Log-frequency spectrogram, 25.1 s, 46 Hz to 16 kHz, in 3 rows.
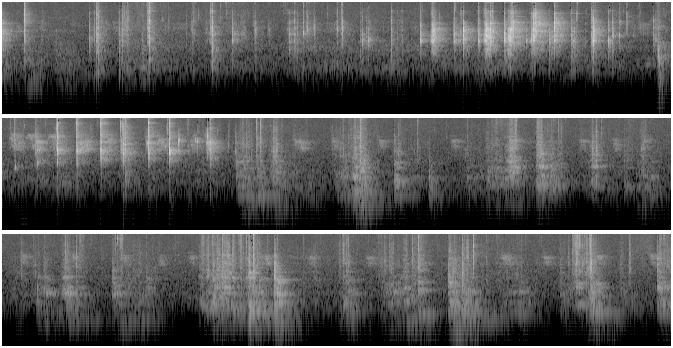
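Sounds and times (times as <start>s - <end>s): bread scraping on metal grill grate: 11.3s - 20.2s, 20.9s - 25.0s.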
